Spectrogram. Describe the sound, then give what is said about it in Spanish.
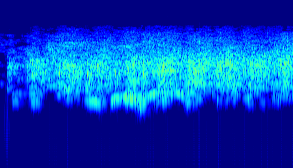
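A church audience applauds steadily for about three seconds, a dense wash of many hands clapping at an even, sustained loudness with no voices on top. “I'm not looking for hand claps.”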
